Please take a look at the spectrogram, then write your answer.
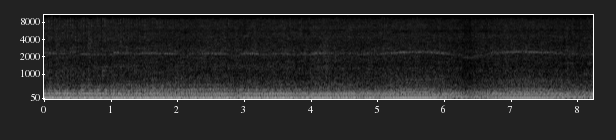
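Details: Procharged Ford Coyote engine, first start-up after build, running on external fuel pump: deep, even idle with a faint high whine on top and a smooth dip near six seconds; engine runs cleanly and steadily, normal.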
